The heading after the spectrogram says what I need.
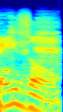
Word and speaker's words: Basel: So the original Art It's Basel pronounced Basil, jackass.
